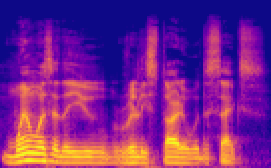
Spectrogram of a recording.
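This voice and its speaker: A man from Guatemala, a guest co-host on a podcast, asking questions in a halting way in a small studio at a boom mic. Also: vocal fry. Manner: halting, searches for words. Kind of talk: conversational interview. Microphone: studio mic on a boom arm.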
